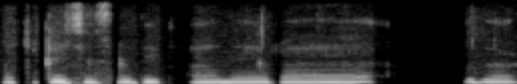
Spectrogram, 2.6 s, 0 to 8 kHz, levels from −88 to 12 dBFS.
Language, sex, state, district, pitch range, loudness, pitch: Hindi, female, Bihar, Muzaffarpur, 220-235 Hz, -16 LUFS, 225 Hz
